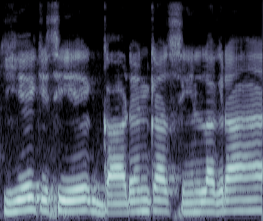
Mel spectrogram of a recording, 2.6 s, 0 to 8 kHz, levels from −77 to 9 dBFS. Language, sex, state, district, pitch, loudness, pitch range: Hindi, male, Uttar Pradesh, Lucknow, 145 Hz, -11 LUFS, 135-150 Hz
